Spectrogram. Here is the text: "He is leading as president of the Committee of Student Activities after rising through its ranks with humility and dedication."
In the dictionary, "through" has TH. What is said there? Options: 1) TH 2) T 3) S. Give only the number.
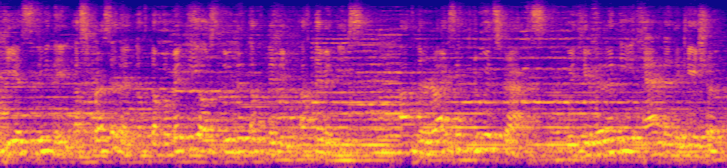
2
